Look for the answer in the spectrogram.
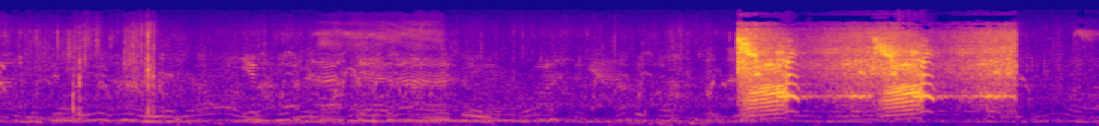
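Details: Geese being fed respond with quieter murmured calls, then two loud, harsh honking blasts near the end, after a low speaking voice and music as recorded goose sound effects are played to them.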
